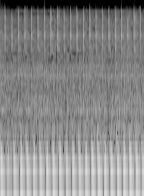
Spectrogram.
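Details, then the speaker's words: Yamaha Jupiter Z motorcycle before restoration, engine idling; loud, fast, steady clacking knock over a rough single-cylinder idle, with no smoke. Piston slap, engine to be torn down. "Nah, suaranya seperti ini, berisik banget. Ini suara pistonnya parah sih."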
